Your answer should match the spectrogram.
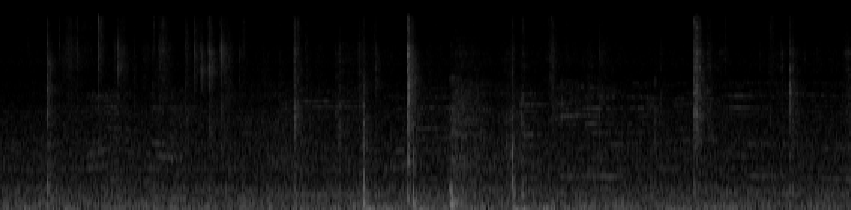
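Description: Scattered clicks and taps of trading cards and a clear plastic card holder being handled, over faint background music.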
